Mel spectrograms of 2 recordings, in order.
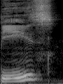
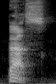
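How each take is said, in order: First: The vowel is long, like in 'bees'. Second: The vowel is short, like in 'mess'. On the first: The speaker calls it wrong. "I read it as Bees, like B apostrophe S" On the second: The speaker calls it right. "but Bess"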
